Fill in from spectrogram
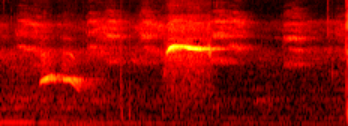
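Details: African grey parrot giving a soft, low whistled note that slides downward, then a louder, higher drawn-out whistle, with faint clicks and a low hum underneath.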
